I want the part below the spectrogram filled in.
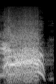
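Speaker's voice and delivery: high, loud short yelp of fright; startled scream. Real, not acted. Jump scare.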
